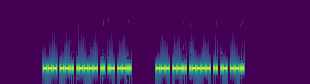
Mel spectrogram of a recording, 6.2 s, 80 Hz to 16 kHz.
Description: Morse code, heard as a keyed tone, about 48 wpm, 700 Hz. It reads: OZ1IAZ OZ1IAZ
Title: DXCC-100 Call Signs - 6 Characters - Repeated 2x - 50wpm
